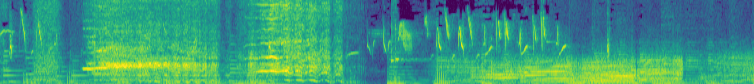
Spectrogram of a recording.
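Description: Horse neighing over background music. Near the middle the sound cuts to a different farm animal calling several times, each call rising and falling, with the music still playing.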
